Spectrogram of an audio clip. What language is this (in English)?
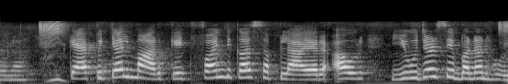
Bhojpuri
